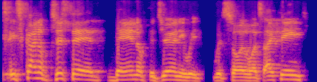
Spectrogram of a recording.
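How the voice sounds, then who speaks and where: A man's voice: a little high, normal speed, poor audio. A man from Finland with a Finnish accent, answering conversationally as an interview guest. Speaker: podcast guest, scientist.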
